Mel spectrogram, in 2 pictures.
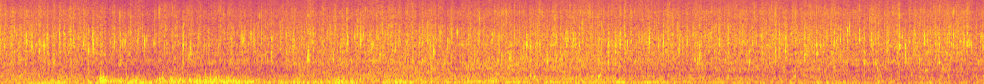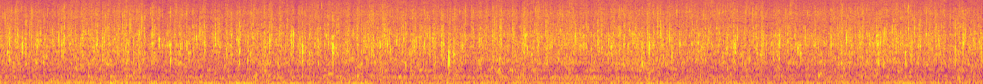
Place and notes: Piazza Vittoria, Parabiago, fontana Piazza Vittoria
La fontana di P.zza della Vittoria col suo scrosciare di acqua sotto il faggio monumentale.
